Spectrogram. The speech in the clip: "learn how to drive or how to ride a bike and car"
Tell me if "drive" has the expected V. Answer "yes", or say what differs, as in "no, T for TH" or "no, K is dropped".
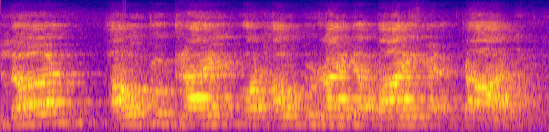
no, V is dropped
